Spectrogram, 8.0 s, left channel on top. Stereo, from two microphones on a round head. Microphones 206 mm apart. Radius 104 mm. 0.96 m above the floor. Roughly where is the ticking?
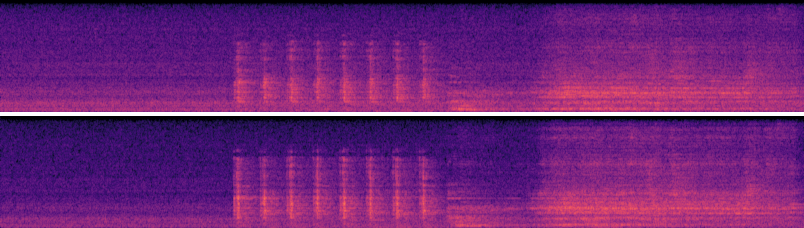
Right.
